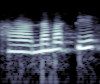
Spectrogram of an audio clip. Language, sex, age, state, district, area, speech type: Maithili, female, 30-45, Bihar, Samastipur, urban, conversation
